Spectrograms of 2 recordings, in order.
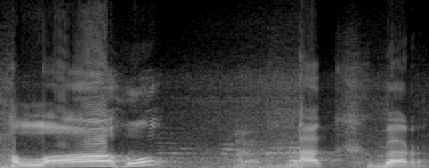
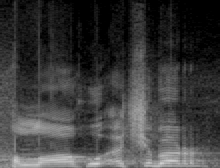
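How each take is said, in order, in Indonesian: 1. K di Akbar adalah k keras. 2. K di Akbar terdengar seperti ch. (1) "alif qaf alif kaf ba ra, akbar" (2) "kaf disebutnya c"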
